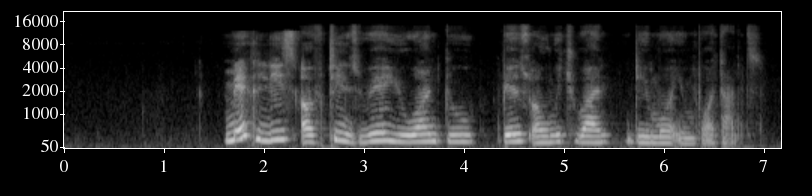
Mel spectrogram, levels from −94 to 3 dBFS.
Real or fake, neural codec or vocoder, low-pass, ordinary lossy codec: real; none; 14.4 kHz; AAC, 48 kbps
